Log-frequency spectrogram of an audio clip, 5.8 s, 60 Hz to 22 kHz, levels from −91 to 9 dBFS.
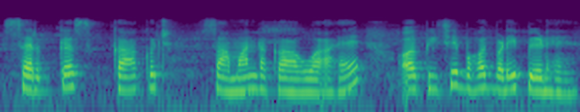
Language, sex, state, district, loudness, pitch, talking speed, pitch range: Hindi, female, Bihar, Samastipur, -19 LUFS, 200 Hz, 145 wpm, 185-215 Hz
